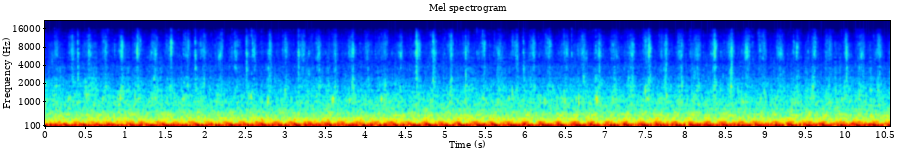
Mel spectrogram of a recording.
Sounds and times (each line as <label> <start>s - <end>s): laundromat washers washing machines 0.0s - 10.5s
